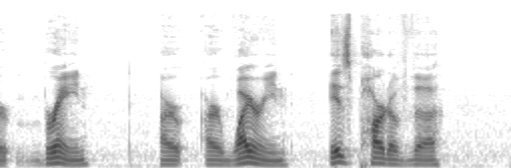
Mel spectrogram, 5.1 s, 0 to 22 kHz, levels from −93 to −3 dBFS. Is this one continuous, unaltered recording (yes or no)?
yes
